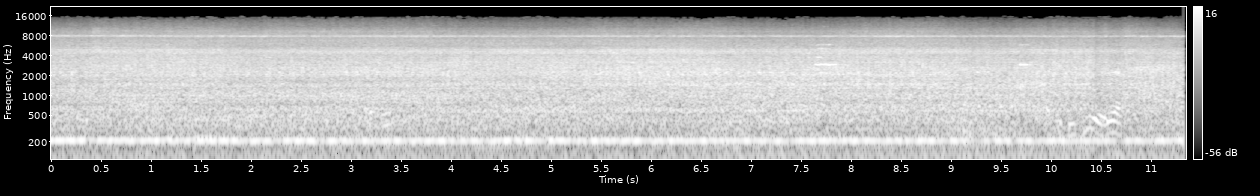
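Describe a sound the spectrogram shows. A diesel truck engine idles nearby with a steady low rumble.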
